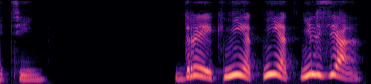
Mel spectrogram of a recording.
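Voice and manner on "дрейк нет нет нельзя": high, loud frantic cry at the dog; screaming no at the dog; yelling. A narrator's reading. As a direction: shout the dog off in panic. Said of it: "закричала и замахала она".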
